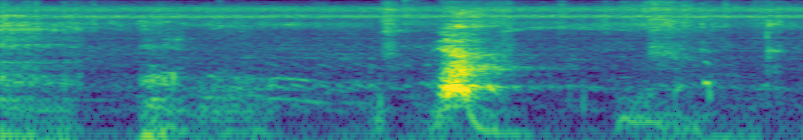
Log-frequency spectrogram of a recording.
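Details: Jindo puppies, offspring of Cheondori, playing together; one short sharp yelping bark rises out of soft background rustling midway through, with a few quieter low grunts before and after.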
